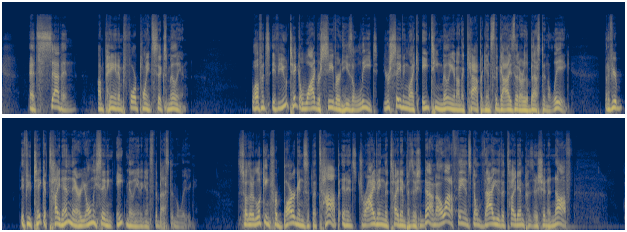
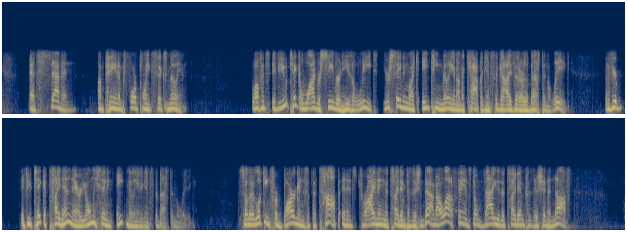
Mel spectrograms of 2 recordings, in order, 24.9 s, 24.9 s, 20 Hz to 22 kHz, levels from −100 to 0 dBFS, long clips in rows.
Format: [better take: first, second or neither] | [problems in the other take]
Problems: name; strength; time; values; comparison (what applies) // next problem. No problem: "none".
first | garbled, watery; badly; nothing above 4 kHz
